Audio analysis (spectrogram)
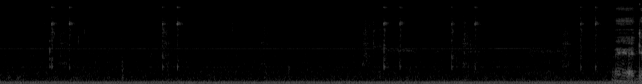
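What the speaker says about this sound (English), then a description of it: "If I click on this here" Soft, sharp clicks sound from a computer mouse during an algebra lesson on a computer, scattered irregularly and faint over a quiet background hum.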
